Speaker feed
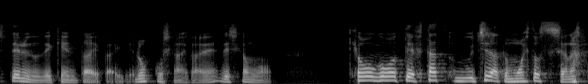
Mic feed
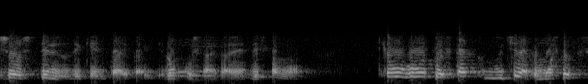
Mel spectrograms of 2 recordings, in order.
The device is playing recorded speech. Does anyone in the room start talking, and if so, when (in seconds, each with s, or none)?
1.7 s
